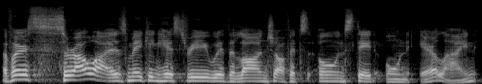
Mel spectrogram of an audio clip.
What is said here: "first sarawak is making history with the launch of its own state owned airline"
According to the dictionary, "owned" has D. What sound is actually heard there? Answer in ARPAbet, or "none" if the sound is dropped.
none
